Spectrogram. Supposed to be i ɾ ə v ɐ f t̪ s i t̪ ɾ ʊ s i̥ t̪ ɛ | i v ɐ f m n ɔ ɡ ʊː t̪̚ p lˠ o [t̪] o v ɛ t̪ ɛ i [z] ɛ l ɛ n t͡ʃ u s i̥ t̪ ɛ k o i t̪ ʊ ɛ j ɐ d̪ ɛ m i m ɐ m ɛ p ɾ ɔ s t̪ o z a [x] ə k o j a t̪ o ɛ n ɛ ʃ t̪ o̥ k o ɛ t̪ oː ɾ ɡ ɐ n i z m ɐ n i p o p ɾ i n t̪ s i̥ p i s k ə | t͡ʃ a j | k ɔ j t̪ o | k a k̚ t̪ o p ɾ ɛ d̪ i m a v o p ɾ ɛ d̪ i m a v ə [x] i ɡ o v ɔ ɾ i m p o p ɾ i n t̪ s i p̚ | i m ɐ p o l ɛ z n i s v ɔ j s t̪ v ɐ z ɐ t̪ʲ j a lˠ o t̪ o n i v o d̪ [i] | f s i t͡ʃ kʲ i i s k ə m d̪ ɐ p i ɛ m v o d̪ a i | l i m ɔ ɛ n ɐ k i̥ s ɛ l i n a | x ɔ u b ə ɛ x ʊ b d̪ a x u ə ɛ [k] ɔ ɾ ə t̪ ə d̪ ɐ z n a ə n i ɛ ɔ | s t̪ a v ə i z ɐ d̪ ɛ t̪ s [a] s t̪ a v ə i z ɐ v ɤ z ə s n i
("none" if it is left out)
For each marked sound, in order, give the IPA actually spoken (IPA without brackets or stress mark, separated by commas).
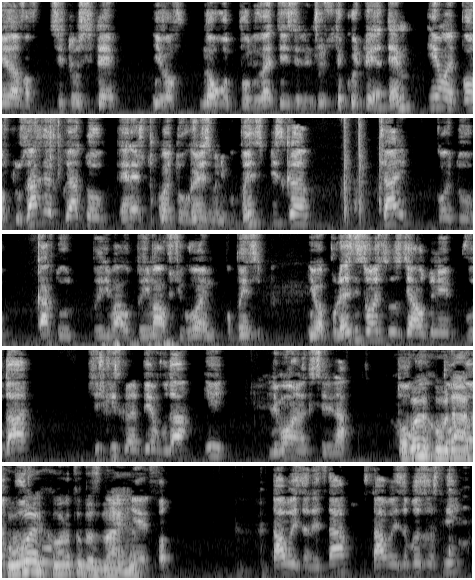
d̪, z, x, ʃ, a, x, a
